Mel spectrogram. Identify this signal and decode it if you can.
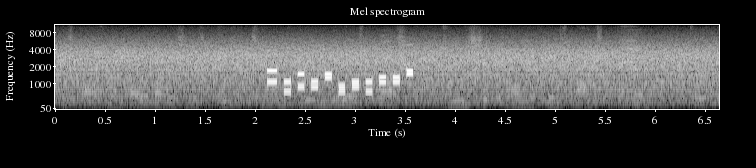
Multi-frequency trunk signalling (R1, as on North American trunks), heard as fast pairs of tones, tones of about 70 ms, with phone line noise and speech in English. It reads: KP 283013266 ST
